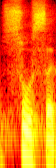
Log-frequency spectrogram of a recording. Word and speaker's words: Sussa: que as pessoas pronunciam, Sussa, com 2 S. Porque, em termos de fonologia, de fonemas, tanto faz você escrever com S como com C cedilha, o som é o mesmo.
